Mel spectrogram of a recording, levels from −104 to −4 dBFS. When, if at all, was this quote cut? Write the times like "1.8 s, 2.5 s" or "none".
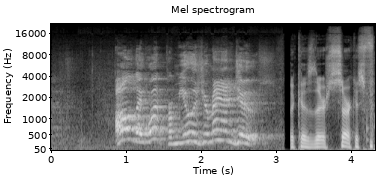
2.8 s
